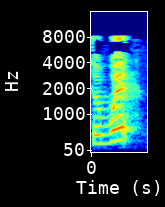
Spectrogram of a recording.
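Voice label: "The whip", English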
